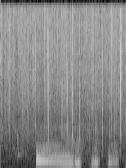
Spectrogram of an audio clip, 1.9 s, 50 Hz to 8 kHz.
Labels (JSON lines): {"label": "biophony, growl", "recorder": "SoundTrap 600 or HydroMoth"}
